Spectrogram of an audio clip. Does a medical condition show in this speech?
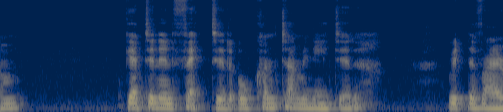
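No.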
